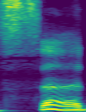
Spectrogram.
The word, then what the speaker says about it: said: word said si ID usually AI makes a long a sound a and said it makes a short e sound s that's unexpected so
